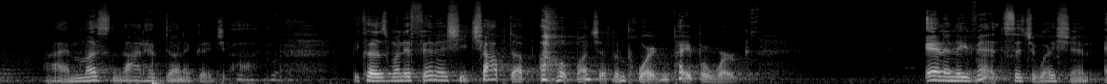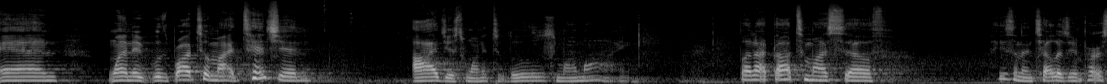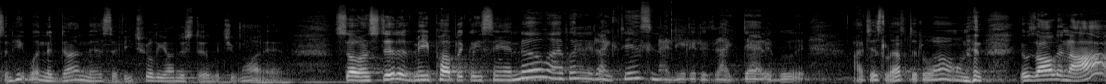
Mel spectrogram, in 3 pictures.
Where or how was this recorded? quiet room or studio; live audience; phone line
live audience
